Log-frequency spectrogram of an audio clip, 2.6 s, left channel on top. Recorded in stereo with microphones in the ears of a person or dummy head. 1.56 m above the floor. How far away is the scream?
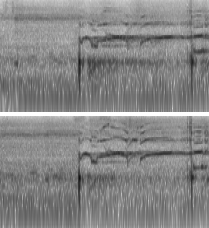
About 1.2 m.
